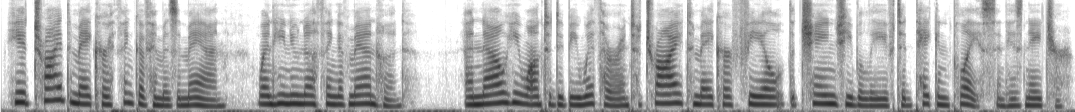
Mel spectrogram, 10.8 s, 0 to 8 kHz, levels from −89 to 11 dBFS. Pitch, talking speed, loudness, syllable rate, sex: 210 Hz, 240 wpm, -15 LUFS, 5.3 syllables/s, female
